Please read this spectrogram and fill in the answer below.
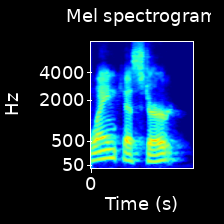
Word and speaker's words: Lancaster: I can guarantee you the people in Lancaster, Ohio, yes, that is how you say it, apparently.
